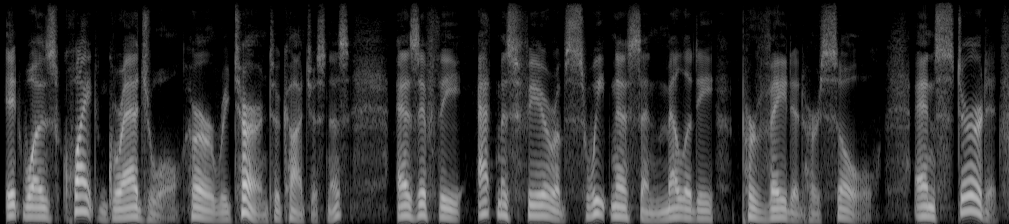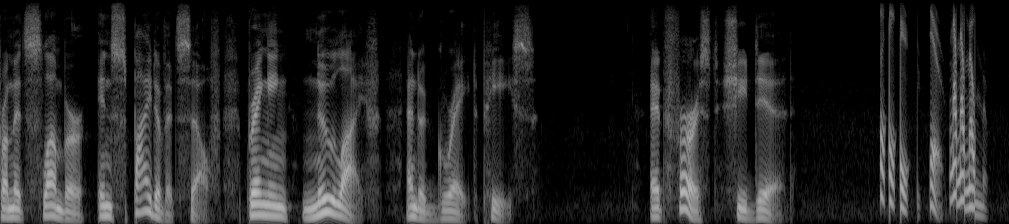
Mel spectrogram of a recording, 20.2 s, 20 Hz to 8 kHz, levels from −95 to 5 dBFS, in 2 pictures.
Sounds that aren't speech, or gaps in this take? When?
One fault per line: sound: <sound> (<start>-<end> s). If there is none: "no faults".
sound: chirp (18.9-20.0 s)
